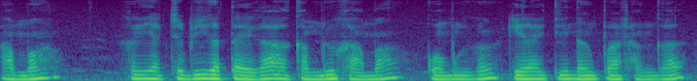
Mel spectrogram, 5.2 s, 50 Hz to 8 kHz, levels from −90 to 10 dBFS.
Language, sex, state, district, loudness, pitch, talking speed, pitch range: Wancho, male, Arunachal Pradesh, Longding, -17 LUFS, 135 Hz, 160 wpm, 130-145 Hz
